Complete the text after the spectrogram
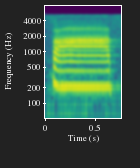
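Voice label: "faat3", Cantonese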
